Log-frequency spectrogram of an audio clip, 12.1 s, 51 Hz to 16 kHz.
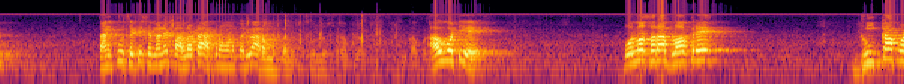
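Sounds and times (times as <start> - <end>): faint background hum: 0.0 - 12.0
man speaking loudly: 5.6 - 6.6, 8.4 - 9.8, 11.4 - 12.0.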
